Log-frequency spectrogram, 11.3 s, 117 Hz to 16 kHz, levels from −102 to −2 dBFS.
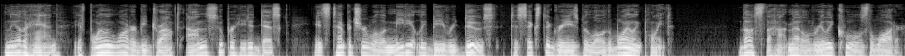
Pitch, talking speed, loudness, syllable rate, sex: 110 Hz, 180 wpm, -17 LUFS, 5.9 syllables/s, male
